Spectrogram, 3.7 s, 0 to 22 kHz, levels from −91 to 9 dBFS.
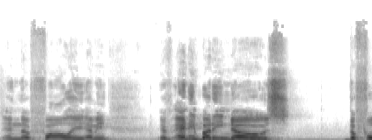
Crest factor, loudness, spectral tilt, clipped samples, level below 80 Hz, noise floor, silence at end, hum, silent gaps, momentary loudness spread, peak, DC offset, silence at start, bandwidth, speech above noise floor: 18 dB; -24 LUFS; -3.5 dB/octave; under 0.1%; -68 dBFS; -53 dBFS; 0 s; none; none; 14 LU; -6 dBFS; under 0.1%; 0 s; 18.5 kHz; 30 dB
